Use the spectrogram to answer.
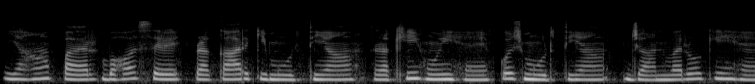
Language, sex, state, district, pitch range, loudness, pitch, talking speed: Hindi, female, Maharashtra, Nagpur, 220-245 Hz, -27 LUFS, 235 Hz, 120 wpm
